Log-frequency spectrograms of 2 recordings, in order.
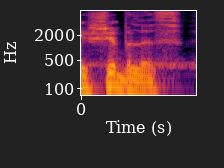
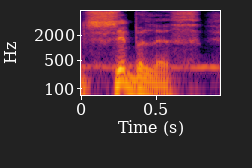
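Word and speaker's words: Shibboleth: The difference in pronunciation was subtle, just the initial consonant, but it revealed a speaker's regional origin. The Ephraite said cibilith, lacking the esh sound.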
